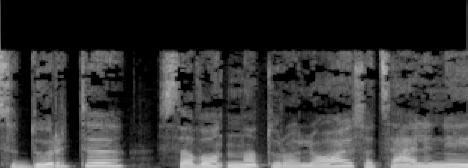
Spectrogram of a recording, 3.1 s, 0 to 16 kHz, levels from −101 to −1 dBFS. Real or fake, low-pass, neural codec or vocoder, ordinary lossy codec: real; 14.4 kHz; none; MP3, 48 kbps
